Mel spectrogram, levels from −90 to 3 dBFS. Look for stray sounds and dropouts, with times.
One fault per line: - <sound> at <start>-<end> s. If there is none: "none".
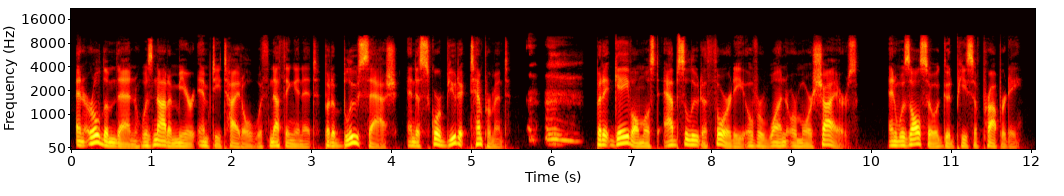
- throat clearing at 5.7-6.4 s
